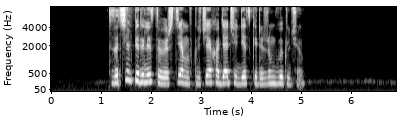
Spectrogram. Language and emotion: Russian, angry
